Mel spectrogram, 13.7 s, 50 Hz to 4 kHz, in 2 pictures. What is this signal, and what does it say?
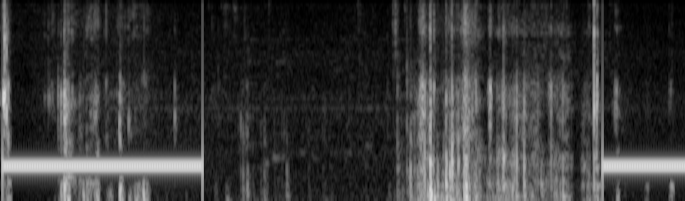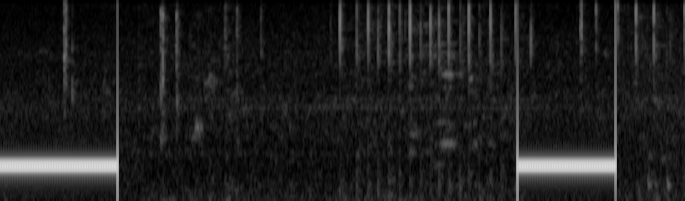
Ringback tone (North America), 440 + 480 Hz.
